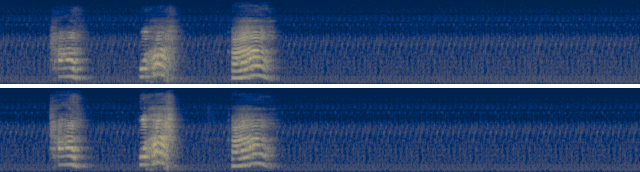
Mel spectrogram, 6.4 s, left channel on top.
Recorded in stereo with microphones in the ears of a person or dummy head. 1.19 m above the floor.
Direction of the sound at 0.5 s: 80° right.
